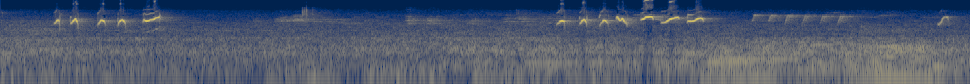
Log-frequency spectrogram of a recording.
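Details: Javan grey-throated white-eye singing: two bursts of bright, high chirped notes rising and falling, each about a second long, then a quick rattling trill of even notes; soft background hum between phrases.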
